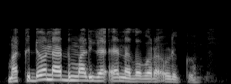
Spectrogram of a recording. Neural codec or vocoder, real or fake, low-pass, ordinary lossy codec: codec, 44.1 kHz, 3.4 kbps, Pupu-Codec; fake; 5.4 kHz; none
